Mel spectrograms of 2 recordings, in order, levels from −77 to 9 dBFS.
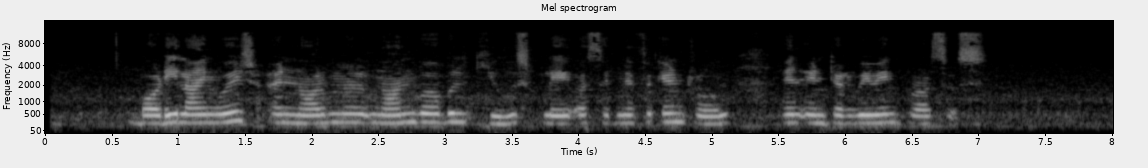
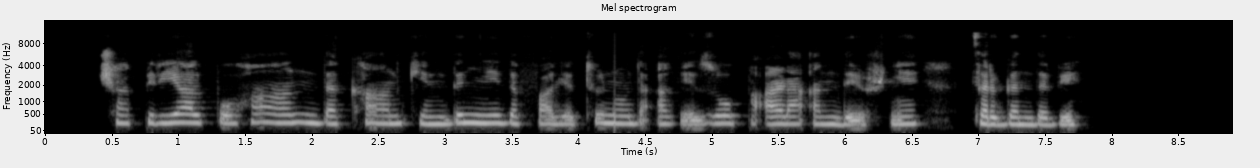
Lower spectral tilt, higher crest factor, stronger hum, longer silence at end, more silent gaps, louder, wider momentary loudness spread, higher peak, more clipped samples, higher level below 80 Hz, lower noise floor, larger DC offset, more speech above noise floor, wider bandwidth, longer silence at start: about the same, -4 dB/octave vs -5 dB/octave; about the same, 16 dB vs 20 dB; neither; second, 1 s vs 1.15 s; neither; about the same, -23 LUFS vs -23 LUFS; first, 11 LU vs 6 LU; second, -8 dBFS vs -4 dBFS; neither; about the same, -68 dBFS vs -68 dBFS; second, -52 dBFS vs -87 dBFS; neither; second, 29 dB vs 65 dB; about the same, 11.5 kHz vs 11.5 kHz; second, 0.1 s vs 0.4 s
